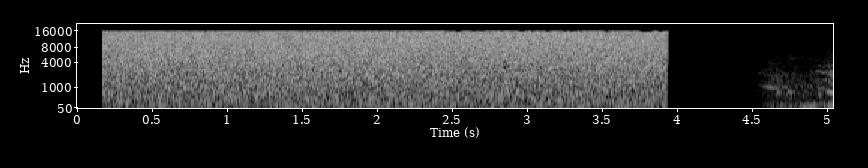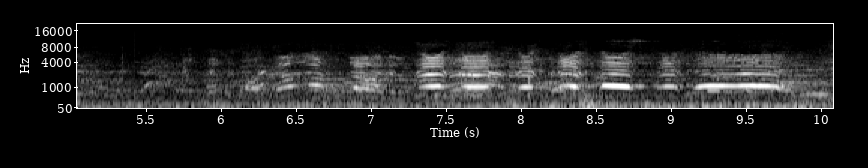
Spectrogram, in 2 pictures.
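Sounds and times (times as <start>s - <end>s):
white noise static hiss: 0.2s - 4.0s.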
